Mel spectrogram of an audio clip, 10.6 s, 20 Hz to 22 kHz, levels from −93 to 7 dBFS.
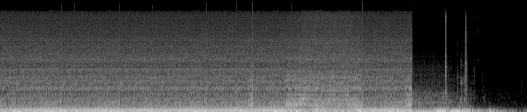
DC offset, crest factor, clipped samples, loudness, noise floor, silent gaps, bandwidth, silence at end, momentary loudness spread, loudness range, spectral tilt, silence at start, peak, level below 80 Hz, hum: under 0.1%; 12 dB; under 0.1%; -27 LUFS; -47 dBFS; none; 14 kHz; 0.3 s; 4 LU; 2 LU; -6.5 dB/octave; 0 s; -8 dBFS; -24 dBFS; none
